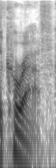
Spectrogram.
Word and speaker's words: carafe: Is it carafe or carafe? – Carafe. – Carafe, okay. – Yeah. – I said it wrong both ways.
